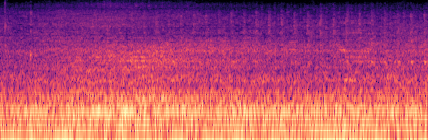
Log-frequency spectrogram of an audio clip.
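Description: Car engine idling steadily while stopped in traffic, heard from inside the cabin as an even low hum.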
